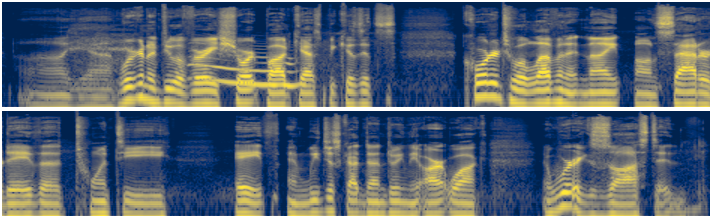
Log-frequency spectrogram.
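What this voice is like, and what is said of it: Tired, fading voice. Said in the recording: “My voice is kind of going out.”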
